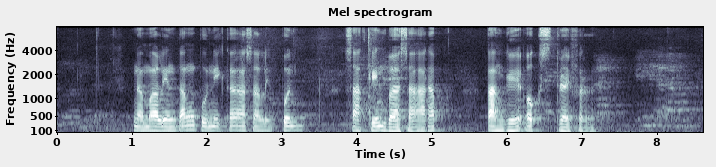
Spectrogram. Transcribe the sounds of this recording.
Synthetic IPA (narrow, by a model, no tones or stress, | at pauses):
namalint̪aŋpunikaːsalipʊn | sakɪŋbaɦasaːɾap̚ | kaŋɡeʔɔksd̪̥ɾaifər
